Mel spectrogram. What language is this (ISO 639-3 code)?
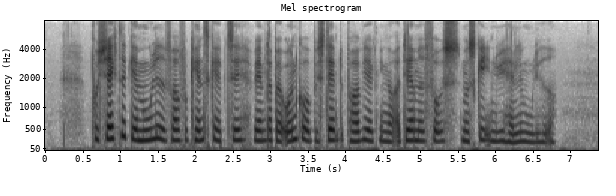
dan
